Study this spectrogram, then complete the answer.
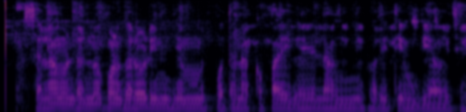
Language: Gujarati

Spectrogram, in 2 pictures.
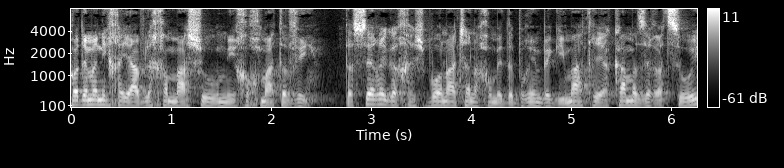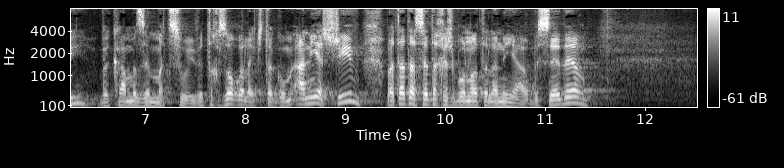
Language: Hebrew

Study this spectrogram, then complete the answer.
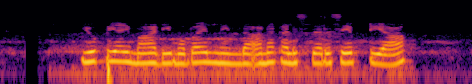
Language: Kannada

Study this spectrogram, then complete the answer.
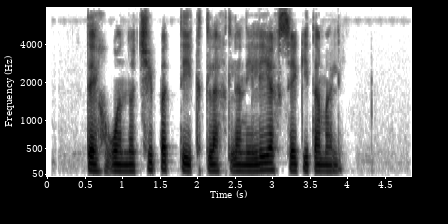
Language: Central Puebla Nahuatl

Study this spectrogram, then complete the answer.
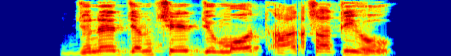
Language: Sindhi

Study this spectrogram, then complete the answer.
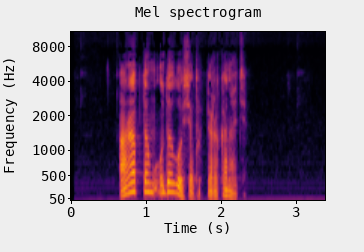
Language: Belarusian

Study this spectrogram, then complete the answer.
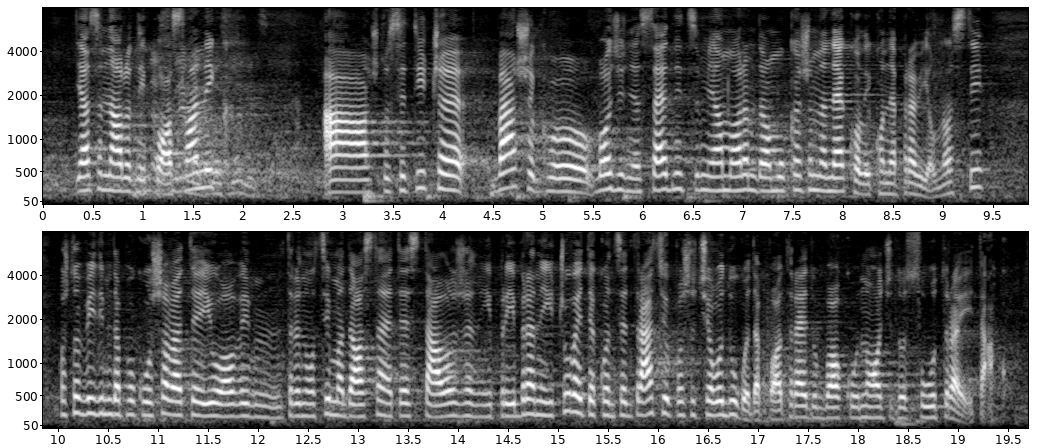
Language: Serbian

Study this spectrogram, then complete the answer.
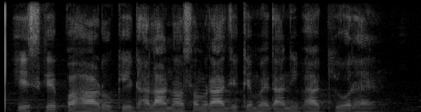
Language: Hindi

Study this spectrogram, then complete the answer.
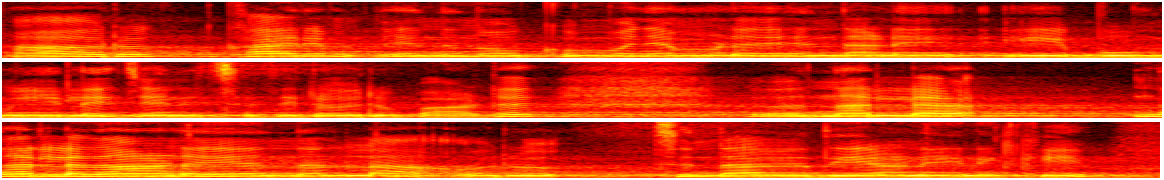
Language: Malayalam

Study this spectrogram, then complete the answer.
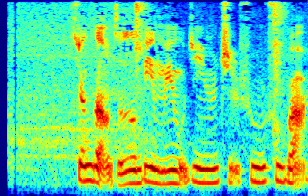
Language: Chinese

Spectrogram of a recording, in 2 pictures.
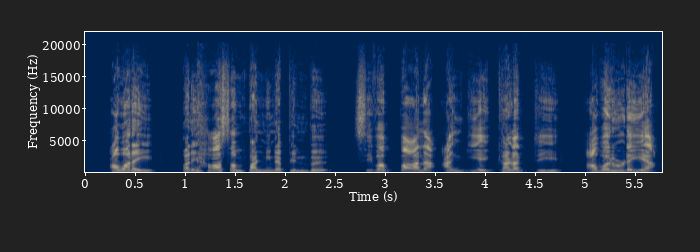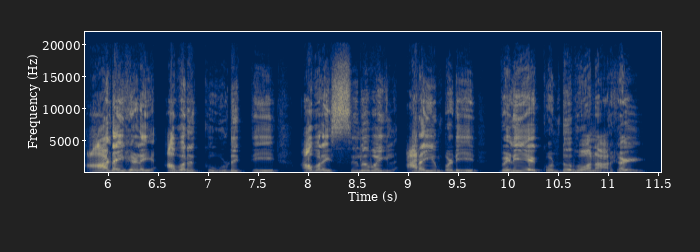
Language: Tamil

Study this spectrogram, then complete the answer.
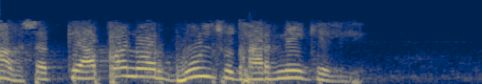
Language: Hindi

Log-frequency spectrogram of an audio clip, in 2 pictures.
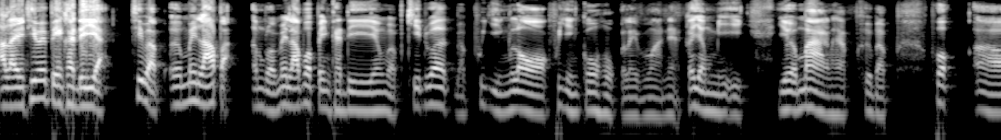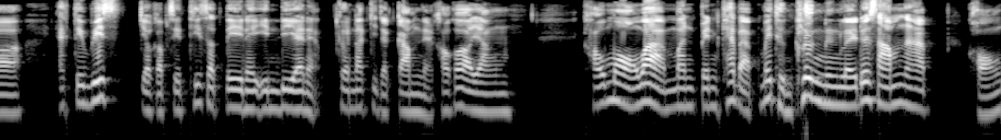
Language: Thai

